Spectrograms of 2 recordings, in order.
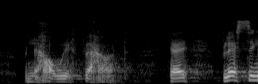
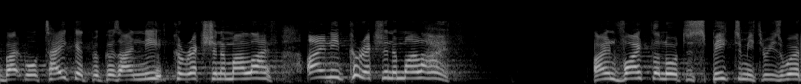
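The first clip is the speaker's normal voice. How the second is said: fervent preaching; 5 semitones higher, 3 dB louder than usual. Acted. Preaching at full force.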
